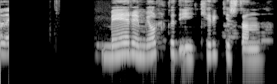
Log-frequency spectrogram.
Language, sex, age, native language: Icelandic, female, 20-29, Icelandic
